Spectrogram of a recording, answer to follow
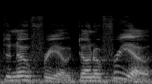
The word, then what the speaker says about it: Donofrio: Donofrio, that's how you pronounce it, who holds the position of the Director of Microbiology and Molecular Biology at NSF International.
